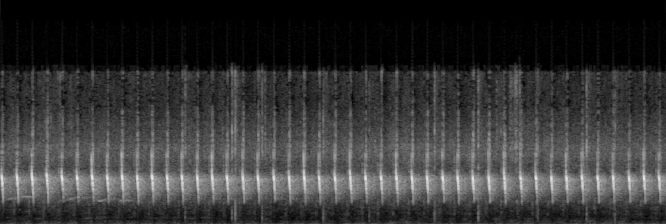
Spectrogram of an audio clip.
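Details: Rapid, regular ticking song of a plain prinia in the continuous 'klik' style, sharp high notes repeating about five times per second over faint background noise.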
